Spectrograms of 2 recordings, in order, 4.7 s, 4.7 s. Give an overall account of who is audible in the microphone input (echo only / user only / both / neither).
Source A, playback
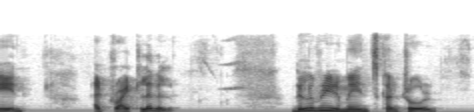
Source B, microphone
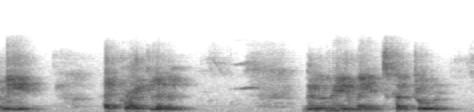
echo only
